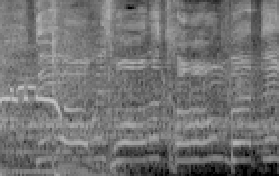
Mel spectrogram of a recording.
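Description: A live band playing a pop-rock song, with a male singer's voice gliding between sung phrases.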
